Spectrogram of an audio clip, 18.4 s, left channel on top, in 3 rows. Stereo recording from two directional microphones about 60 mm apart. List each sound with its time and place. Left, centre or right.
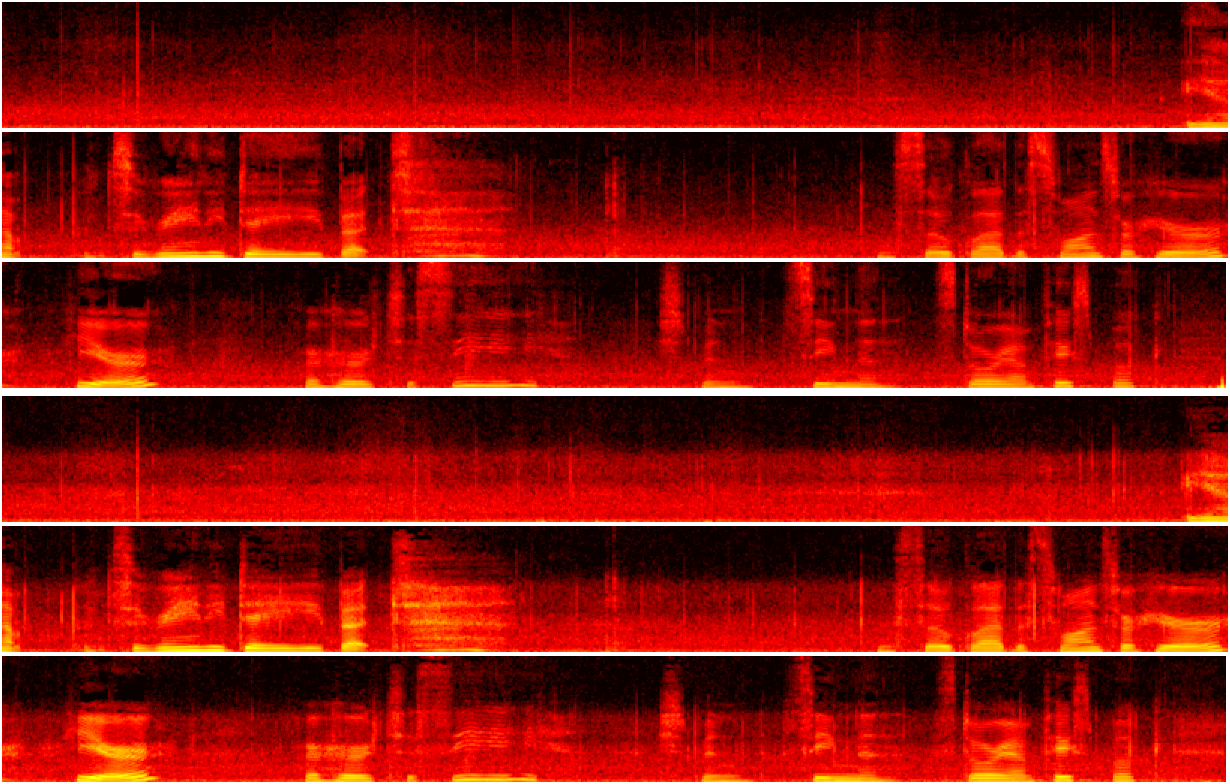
5.9 s speech: left
10.7 s speech: left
